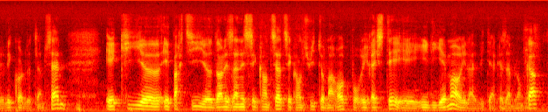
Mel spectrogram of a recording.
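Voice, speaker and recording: With vocal fry and very deep, low pitch, a man talks at a moderate pace using lively intonation. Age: 60s. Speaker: university professor and Andalusian music specialist. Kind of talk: TV interview. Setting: at home. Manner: halting, many repetitions.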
